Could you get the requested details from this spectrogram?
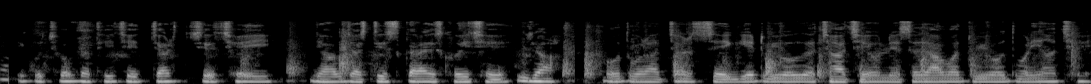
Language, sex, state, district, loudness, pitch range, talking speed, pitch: Maithili, male, Bihar, Begusarai, -28 LUFS, 110-130 Hz, 130 wpm, 125 Hz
